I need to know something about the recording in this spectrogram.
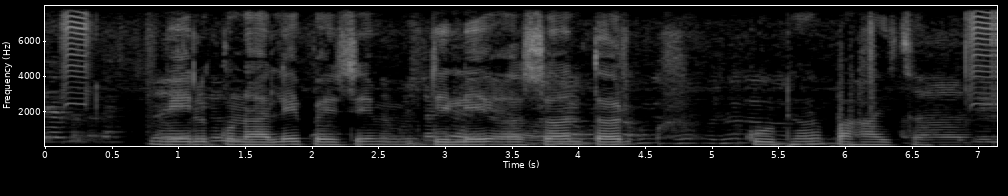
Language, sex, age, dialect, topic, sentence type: Marathi, male, 25-30, Varhadi, banking, question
